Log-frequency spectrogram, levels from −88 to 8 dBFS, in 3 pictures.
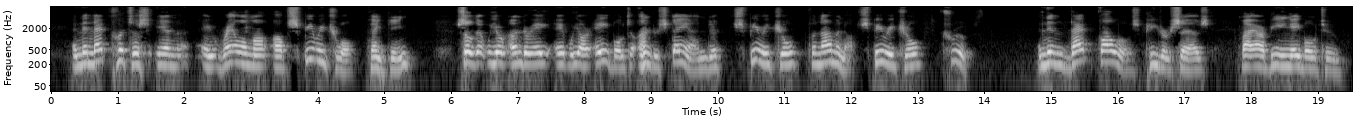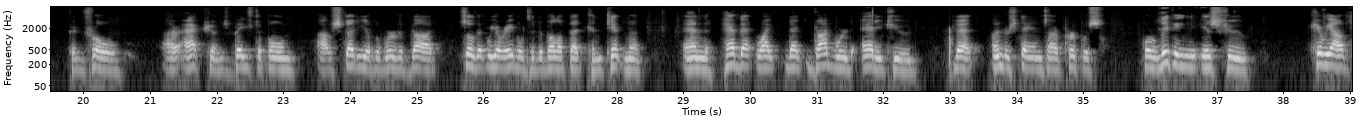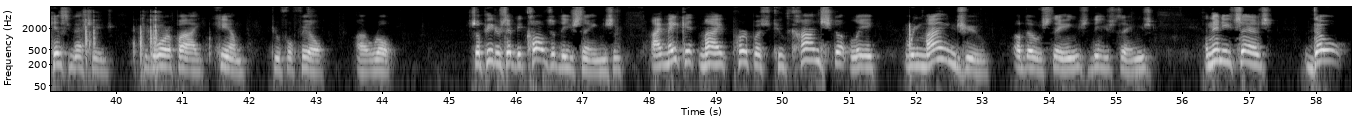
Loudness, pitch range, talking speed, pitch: -17 LUFS, 150-200 Hz, 115 wpm, 170 Hz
